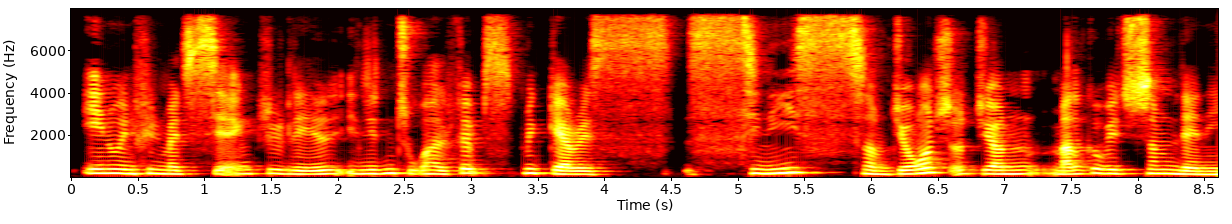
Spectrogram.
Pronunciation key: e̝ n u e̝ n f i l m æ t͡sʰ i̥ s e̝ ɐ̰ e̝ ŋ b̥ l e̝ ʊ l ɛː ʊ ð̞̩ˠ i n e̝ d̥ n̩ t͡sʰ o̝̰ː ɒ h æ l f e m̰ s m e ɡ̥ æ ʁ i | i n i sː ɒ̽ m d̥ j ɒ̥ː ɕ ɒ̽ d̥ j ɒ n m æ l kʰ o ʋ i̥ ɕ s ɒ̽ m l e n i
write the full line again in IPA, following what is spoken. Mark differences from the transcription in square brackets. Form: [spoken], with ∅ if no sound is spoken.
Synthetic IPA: e̝ n u e̝ n f i l m æ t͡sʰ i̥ s e̝ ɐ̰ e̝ ŋ b̥ l e̝ ʊ l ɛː ʊ ð̞̩ˠ i n e̝ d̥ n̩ t͡sʰ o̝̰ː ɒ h æ l f e m̰ s m e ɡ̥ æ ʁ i | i n i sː ɒ̽ m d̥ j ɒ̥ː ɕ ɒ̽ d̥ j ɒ n m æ l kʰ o ʋ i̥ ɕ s ɒ̽ m l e n i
